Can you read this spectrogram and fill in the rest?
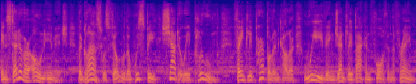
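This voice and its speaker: A man's voice: mid-range voice, wildly swooping pitch, moderate pace, music in the background, low-quality recording. A man narrating a suspense story as a dramatic, scripted audiobook.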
